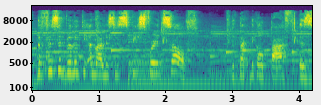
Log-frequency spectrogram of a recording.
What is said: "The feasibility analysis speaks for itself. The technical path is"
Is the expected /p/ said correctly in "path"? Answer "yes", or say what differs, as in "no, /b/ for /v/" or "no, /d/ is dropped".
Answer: yes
